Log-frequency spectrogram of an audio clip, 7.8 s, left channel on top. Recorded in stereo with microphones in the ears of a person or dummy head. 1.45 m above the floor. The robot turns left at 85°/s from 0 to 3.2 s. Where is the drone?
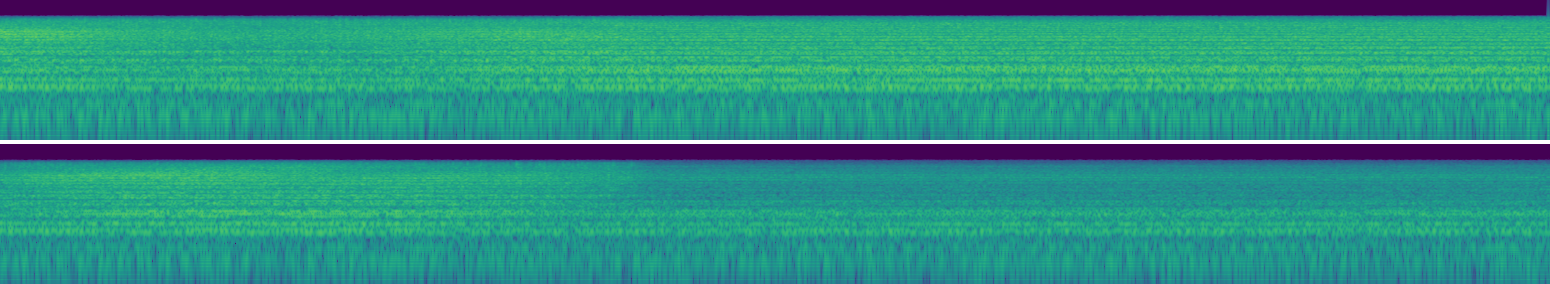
30° left; by 7.8 s 115° left.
